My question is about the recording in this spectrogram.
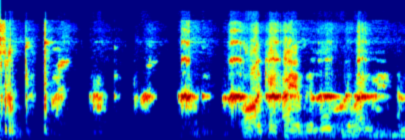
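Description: Video-call audio breaking up: short clipped voice fragments, then a steady high feedback whistle under echoing speech from about halfway on. This is acoustic feedback from a caller's two devices picking each other up.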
